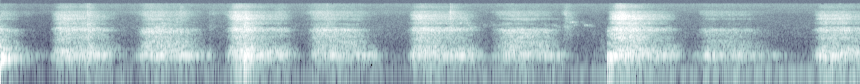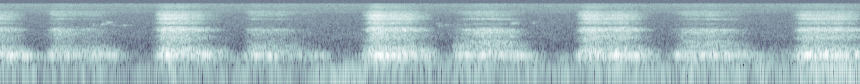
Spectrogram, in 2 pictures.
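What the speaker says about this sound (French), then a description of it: "Essayez de rester dans une respiration par le nez." Repeated nasal breaths during a yoga kriya exercise, about a dozen forceful in-and-out cycles in a steady rhythm, close and fairly loud, with no talking.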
